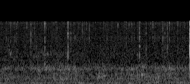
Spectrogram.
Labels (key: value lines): label: ambient
recorder: HydroMoth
